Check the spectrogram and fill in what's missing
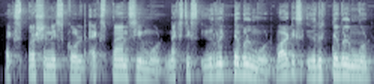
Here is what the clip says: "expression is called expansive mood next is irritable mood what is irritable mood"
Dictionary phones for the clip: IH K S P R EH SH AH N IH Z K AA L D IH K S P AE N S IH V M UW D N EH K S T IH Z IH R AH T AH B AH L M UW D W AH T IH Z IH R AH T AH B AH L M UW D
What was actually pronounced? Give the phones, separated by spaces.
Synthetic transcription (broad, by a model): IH K S P R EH SH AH N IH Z K AA L D IH K S P AE N S IH V M UW D N EH K S T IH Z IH R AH T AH B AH L M UW D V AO T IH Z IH R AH T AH B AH L M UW D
